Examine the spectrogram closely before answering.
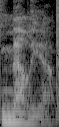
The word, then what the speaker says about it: Malia: I think it's pronounced Melia signature model Jackson guitar.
